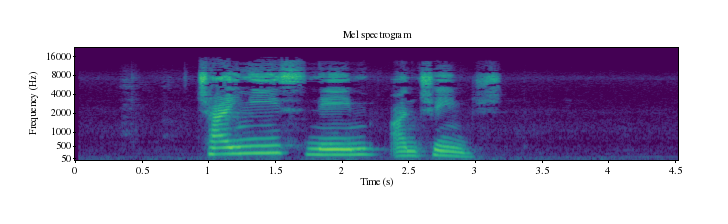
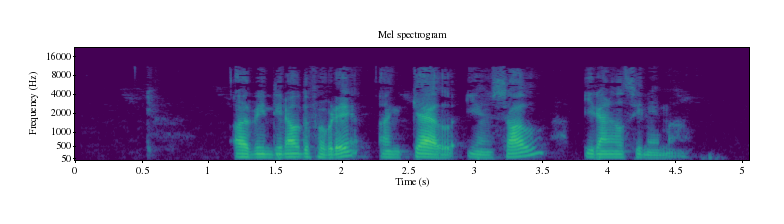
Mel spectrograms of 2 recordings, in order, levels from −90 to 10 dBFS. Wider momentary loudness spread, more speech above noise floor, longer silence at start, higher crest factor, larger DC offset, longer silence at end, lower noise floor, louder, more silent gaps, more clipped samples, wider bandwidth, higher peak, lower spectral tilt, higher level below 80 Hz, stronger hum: about the same, 13 LU vs 13 LU; about the same, 44 dB vs 42 dB; second, 0.9 s vs 1.2 s; about the same, 20 dB vs 24 dB; neither; first, 1.35 s vs 0.45 s; second, -61 dBFS vs -67 dBFS; first, -16 LUFS vs -26 LUFS; neither; neither; first, 14.5 kHz vs 11.5 kHz; first, 0 dBFS vs -4 dBFS; second, -2.5 dB/octave vs -6 dB/octave; about the same, -60 dBFS vs -56 dBFS; neither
